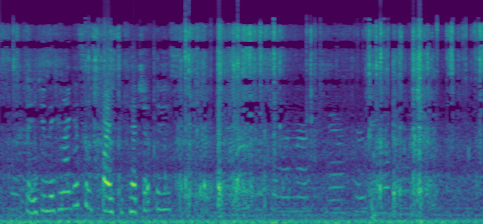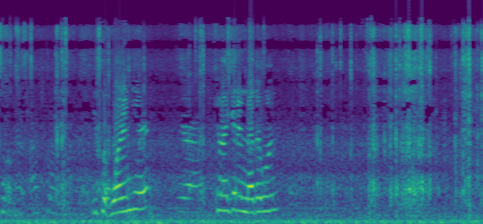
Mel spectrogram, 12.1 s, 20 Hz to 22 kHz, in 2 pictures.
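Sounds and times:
idling car engine hum: 0.0 - 12.0
paper bag crinkling: 10.0 - 12.0.

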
